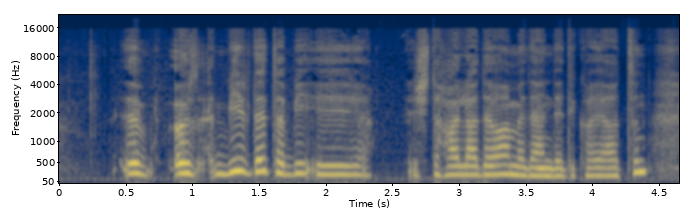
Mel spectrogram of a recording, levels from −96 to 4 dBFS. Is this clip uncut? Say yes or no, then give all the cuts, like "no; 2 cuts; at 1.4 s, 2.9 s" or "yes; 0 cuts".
yes; 0 cuts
